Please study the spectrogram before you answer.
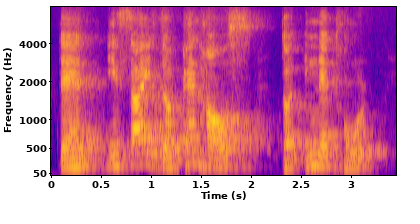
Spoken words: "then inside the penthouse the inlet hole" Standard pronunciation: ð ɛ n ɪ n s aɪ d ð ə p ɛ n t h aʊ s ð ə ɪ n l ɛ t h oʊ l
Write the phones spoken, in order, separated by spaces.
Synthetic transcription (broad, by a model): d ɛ n ɪ n s aɪ d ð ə p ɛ n h aʊ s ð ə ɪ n n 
